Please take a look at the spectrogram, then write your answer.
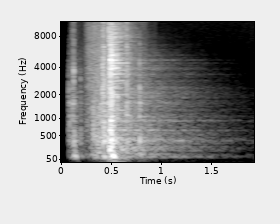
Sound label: Queens Chamber Foley Stunned; Teshin; Warframe; The War Within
